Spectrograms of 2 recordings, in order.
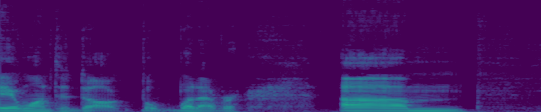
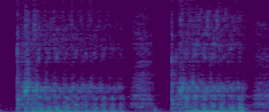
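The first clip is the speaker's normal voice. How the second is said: imitated cat purr; 3 semitones lower, 11 dB quieter than usual. Cat purring on your lap.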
